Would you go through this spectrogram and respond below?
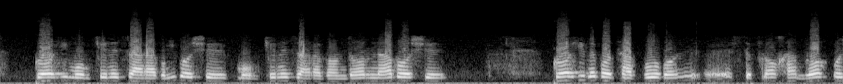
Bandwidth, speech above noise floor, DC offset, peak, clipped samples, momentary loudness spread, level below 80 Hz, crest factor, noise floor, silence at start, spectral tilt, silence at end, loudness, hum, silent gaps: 7 kHz; 20 dB; under 0.1%; 0 dBFS; under 0.1%; 7 LU; -34 dBFS; 12 dB; -31 dBFS; 0 s; -7 dB/octave; 0 s; -12 LUFS; none; none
